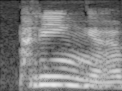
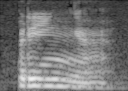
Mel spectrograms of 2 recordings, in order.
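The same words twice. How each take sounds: First: It starts with a p and a puff of air. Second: It starts with a soft unvoiced b without breath. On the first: The speaker calls it wrong. "which would be an aspirated P" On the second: The speaker calls it right. "you have an unvoiced B in Swiss German"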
